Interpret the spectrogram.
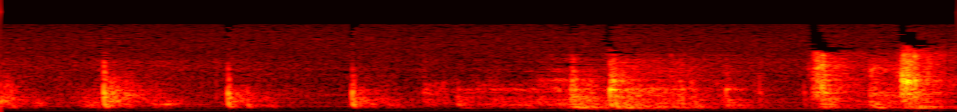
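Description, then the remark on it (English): Heavy knocking on a door by a Roman centurion: three slow, evenly spaced blows, then a quicker, more insistent flurry of raps, fairly loud, with no talking. “At the door. A knock like that, it's not the knock of a friend.”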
